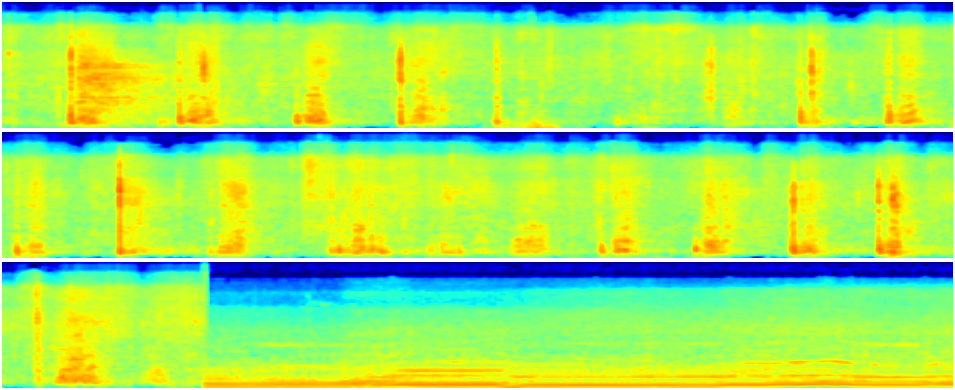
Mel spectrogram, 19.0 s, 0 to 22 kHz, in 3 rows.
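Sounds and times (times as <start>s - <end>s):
engine running steadily: 14.0s - 19.0s.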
